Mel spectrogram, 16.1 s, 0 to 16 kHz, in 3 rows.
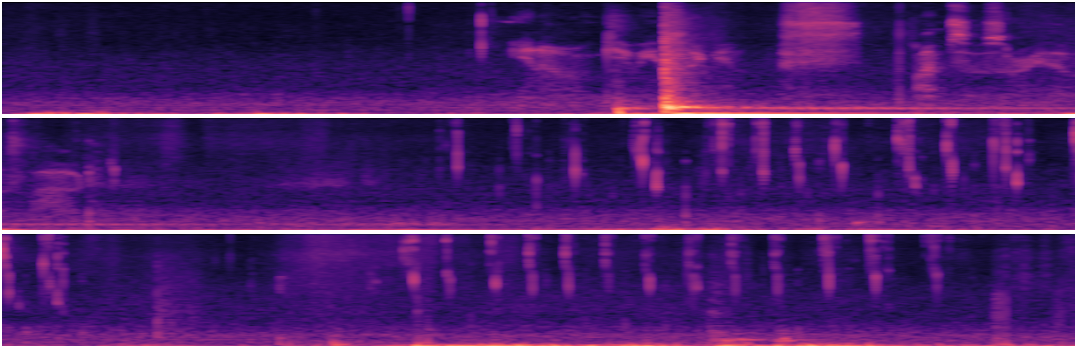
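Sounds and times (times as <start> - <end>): handling rumble near microphone: 3.0 - 7.8.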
